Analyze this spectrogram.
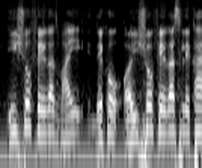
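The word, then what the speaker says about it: oesophagus: अब ये इससोफेगस भाई देखो इससोफेगस लिखा है लेकिन यह जो ओ है ना साइलेंट होगा इसलिए इसको इसोफेगस ही पढ़ेंगे।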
